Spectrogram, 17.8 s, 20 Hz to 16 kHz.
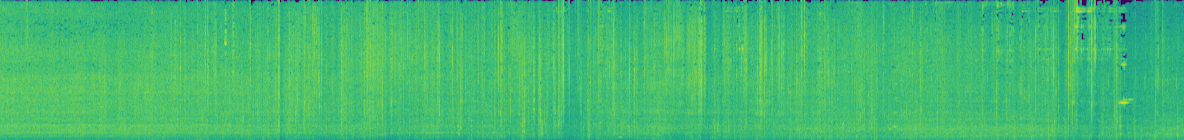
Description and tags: tractor-ladnfill-crush
Sound of tractor on landfill. Noise of engine and crushing garbage. Recorded on internal Canon 5D Mark 2 microphone. No post processing.
crush, engine, environmental, equipment, garbage, hum, industrial, landfill, lift, machine, machinery, mechanical, motor, noise, tractor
